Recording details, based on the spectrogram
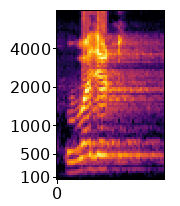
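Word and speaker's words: budget: आएगा D silent होगा बजट बजट मीस होता है लेखा जोखा या जी से पहले डी आया साइलेंट है बजट गर्ज गर्ज मीन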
